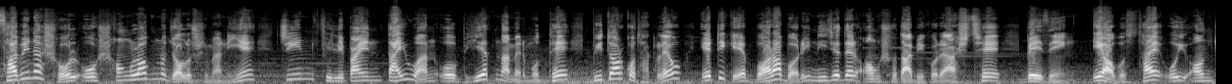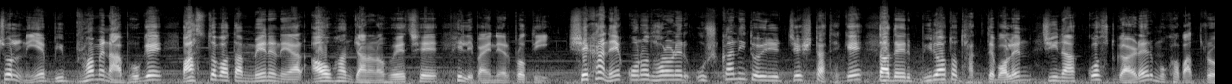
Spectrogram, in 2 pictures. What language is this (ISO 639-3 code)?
ben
